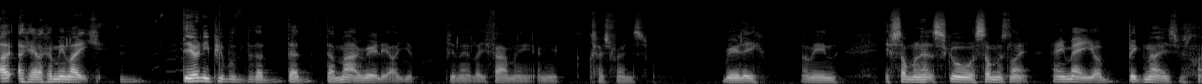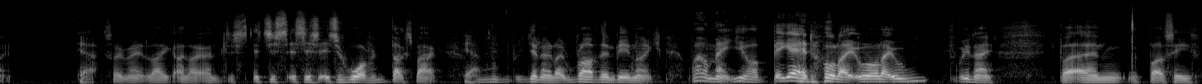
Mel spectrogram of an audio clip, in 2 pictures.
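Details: Adult man with a lifelong stutter; a speech therapist linked it to brain-to-mouth-muscle signalling, breathing and speech timing: stuttering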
